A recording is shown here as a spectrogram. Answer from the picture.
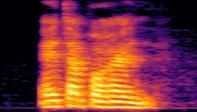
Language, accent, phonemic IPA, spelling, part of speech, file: French, Canada, /ɛ̃.tɑ̃.pɔ.ʁɛl/, intemporel, adjective, LL-Q150 (fra)-intemporel.wav
- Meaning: timeless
